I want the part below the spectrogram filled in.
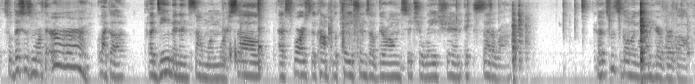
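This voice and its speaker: A man's voice: fairly high pitch, steady tone, moderate pace, very noisy. A man giving a rambling, casual tarot reading full of slang and repeated phrases. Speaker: tarot reader.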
